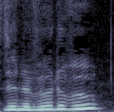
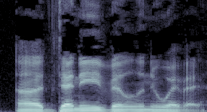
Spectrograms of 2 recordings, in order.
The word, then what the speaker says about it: Denis Villeneuve: How do you say Dennis Villeneuve? Denis Villeneuve.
